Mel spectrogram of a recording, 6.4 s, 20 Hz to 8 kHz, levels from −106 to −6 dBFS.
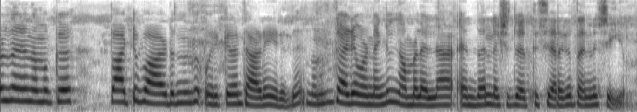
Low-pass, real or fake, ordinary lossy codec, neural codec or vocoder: none; fake; none; codec, 16 kHz, 16 kbps, FunCodec, trained on LibriTTS, 50 frames a second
